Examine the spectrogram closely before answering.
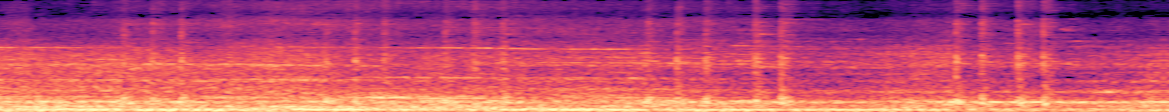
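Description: Diesel locomotives rumble loudly close by.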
